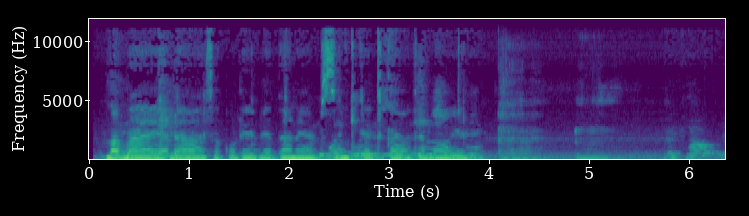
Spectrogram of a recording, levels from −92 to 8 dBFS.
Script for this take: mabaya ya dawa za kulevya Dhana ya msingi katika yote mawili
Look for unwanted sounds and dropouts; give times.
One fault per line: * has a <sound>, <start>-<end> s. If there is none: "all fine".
* has a throat clearing, 4.0-5.6 s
